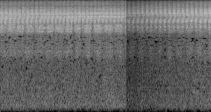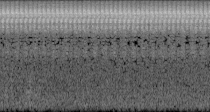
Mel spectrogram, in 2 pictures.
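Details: Steady high buzzing chorus of cicadas in a wheat field, rapidly pulsing; a sudden drop in loudness partway through, then the drone gradually builds back to full strength.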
